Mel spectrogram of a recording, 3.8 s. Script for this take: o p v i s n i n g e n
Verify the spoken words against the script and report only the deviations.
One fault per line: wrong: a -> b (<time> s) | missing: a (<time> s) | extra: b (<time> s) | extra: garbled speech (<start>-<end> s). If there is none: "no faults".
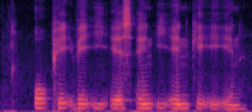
no faults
